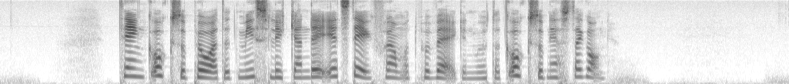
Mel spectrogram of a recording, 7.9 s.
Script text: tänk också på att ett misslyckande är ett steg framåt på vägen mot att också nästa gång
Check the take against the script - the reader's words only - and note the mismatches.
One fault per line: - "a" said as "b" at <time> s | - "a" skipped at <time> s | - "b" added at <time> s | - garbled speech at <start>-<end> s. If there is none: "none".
none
